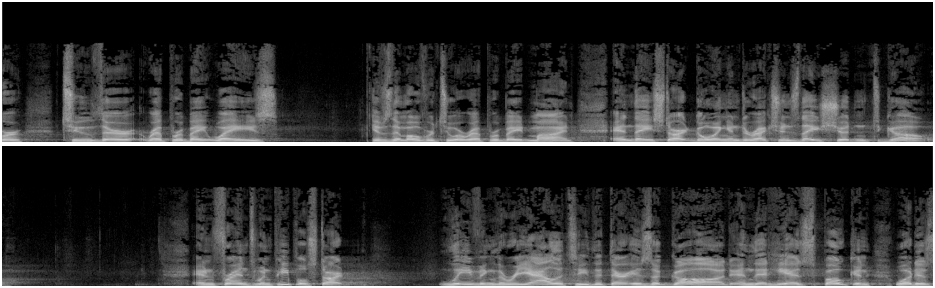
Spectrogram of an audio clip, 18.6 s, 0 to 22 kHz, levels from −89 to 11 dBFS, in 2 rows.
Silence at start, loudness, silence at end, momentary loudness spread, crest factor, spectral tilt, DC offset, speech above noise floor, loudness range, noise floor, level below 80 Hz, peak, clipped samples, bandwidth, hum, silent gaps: 0 s; -15 LUFS; 0 s; 6 LU; 16 dB; -4 dB/octave; under 0.1%; 47 dB; 5 LU; -62 dBFS; -64 dBFS; 0 dBFS; under 0.1%; 16 kHz; none; none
